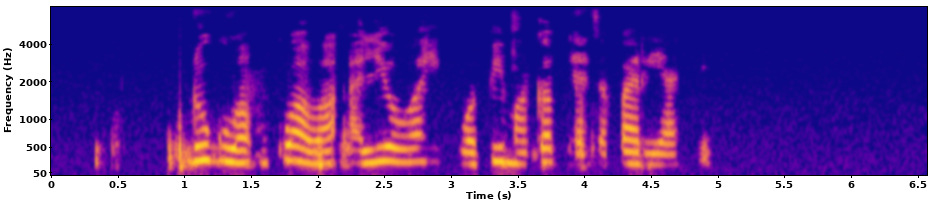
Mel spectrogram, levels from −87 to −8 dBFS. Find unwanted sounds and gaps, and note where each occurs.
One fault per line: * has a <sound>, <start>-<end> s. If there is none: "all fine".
all fine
